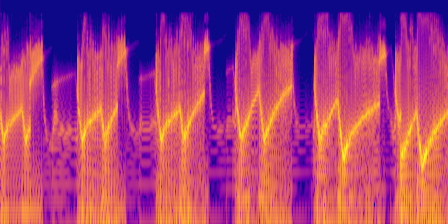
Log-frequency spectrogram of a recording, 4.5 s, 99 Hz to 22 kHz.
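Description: Korg MS-20 analogue synthesizer playing a run of about six short notes, each swooping down and then sharply up in pitch, with brief gaps between.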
